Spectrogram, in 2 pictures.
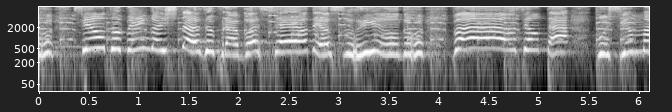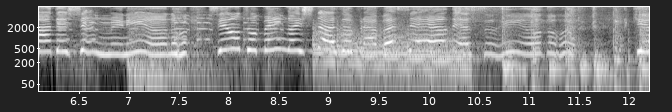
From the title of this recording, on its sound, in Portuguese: Lançando Varias Musicas Ao Vivo Na Roda De Funk Especial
